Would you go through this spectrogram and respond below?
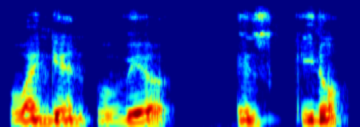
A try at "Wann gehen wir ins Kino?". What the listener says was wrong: Please read one more time and be focus on the sound of a in one. So wann gehen wir ins Kino, right? Not when gehen wir ins Kino.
